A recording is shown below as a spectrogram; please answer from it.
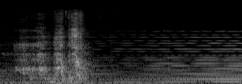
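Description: One scraping stroke of a woodworking hand tool along a wooden board, lasting under a second near the start, over sustained organ music.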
